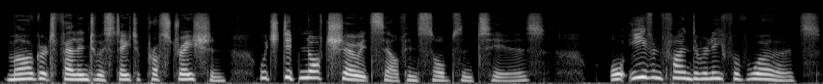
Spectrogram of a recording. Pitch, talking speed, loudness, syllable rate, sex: 225 Hz, 165 wpm, -17 LUFS, 4.5 syllables/s, female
